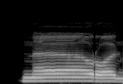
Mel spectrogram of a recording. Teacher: را کے اوپر 2 زبریں آئی ہیں اور را کو موٹا پڑھیں گے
